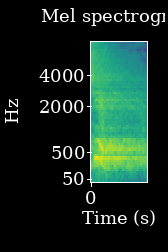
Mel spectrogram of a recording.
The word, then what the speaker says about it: ship: Sheep मतलब भेड़ and this is ship. I've seen students pronouncing the same, so please don't get confused. This is ship while SHEEP is sheep. So there is a difference in the pronunciation.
